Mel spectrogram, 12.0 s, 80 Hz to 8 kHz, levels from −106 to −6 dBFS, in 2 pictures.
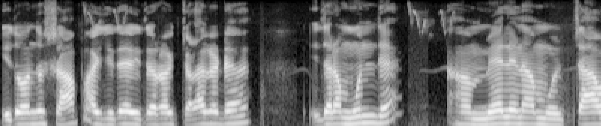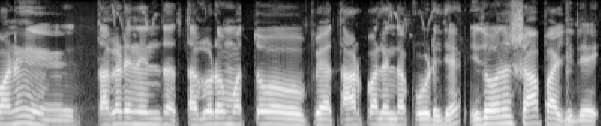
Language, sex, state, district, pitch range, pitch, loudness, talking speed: Kannada, male, Karnataka, Koppal, 130-145 Hz, 140 Hz, -16 LUFS, 110 wpm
